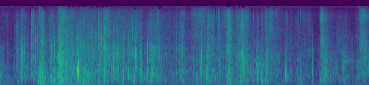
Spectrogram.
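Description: Plastic parts bag crinkling and rustling in a hand, a dense run of small crackles that thins out in the second half.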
